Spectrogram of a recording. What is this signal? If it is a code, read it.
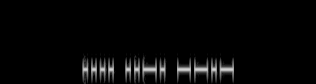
Morse code, heard as a keyed tone, about 28 wpm, 700 Hz. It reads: HFQ
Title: USA Call Sign Postfixes - 3 Letters 28wpm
